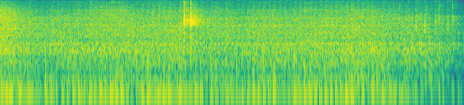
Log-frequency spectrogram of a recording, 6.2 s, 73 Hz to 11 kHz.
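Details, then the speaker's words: Bolens 22-inch two-stage snow blower, Powermore 165-WU 179cc OHV engine, a no-start fixed by cleaning the carburetor, at half throttle. An even, fast putter that holds speed on its own, then fades as the engine winds down. "Okay, so in a pinch, I was able to get this running by just cleaning the carburetor."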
